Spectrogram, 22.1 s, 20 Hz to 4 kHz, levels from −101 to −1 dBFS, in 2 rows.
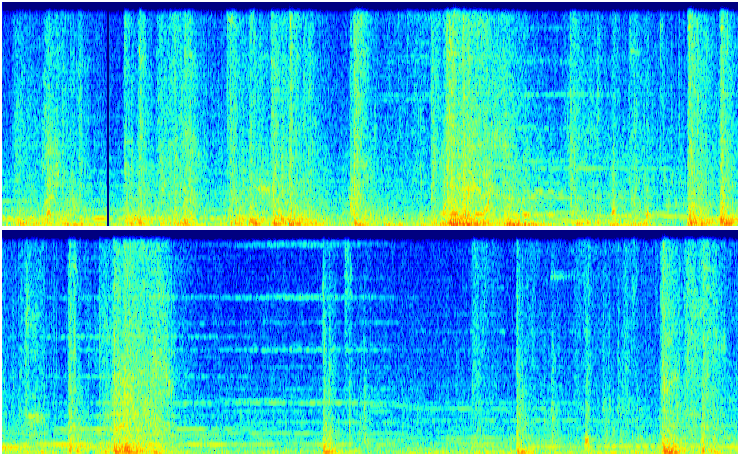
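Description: No technical faults are audible.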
